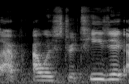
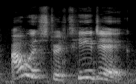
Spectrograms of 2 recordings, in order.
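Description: First: Said in the usual way. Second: "was" stressed, said higher; emphatic repeat. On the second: Shown as a demonstration. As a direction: lean on "was" the second time, pitched up.

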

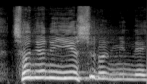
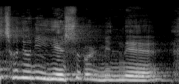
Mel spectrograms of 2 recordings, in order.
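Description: First: Much higher and louder wailing repeat; the demon howling it louder; louder lament. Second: High wailing line rising at the end; the demon bewailing her faith; lament. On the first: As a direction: let the grief burst out on the repeat. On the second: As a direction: moan it in disbelief. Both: Retold or imitated. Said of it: "막 울면서 통곡을 하는데".

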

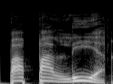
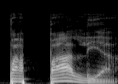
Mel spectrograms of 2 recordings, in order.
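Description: First: "papalia" stressed on li with a hiatus i-a; "papalia" with the weight on li. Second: "papália" stressed on the second syllable pá, slow; slow "papália", lean on pá. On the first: Teacher showing the student's "papalia" stressed on li. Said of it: "colocou o acento aqui no i". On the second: Teacher showing the student's "papália" stressed on pá, slow. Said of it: "ele colocou um acento". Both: Shown as a demonstration.

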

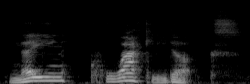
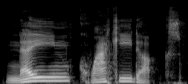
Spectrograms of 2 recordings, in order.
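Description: First: Soft slow read. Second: Said in the usual way. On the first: Acted. Softer slower repeat.

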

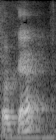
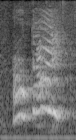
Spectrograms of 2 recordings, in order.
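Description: First: Said in the usual way. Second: Very high, squeaked okay; squeaky catchphrase echo. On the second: Pretend. Host echoing the okay about the description box, squeaky. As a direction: pipe the okay back in a squeal.

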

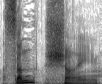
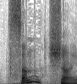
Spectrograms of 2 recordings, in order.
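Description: First: Said in the usual way. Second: Sunshine starting high and dropping down; falling tune. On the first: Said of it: "chính xác như sau". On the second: Shown as a demonstration. Teacher shows students Sunshine with a falling tune. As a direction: let Sunshine fall off at the end. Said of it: "xuống giọng".

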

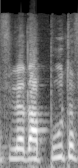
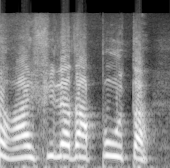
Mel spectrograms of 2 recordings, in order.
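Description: First: Said in the usual way. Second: Loud sudden swear, higher; startled curse. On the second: Real, not acted. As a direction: blurt it out in shock. Jump scare in horror game.

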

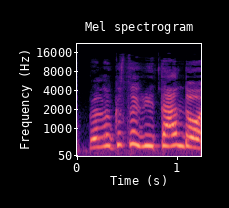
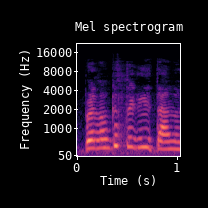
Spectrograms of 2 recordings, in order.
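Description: First: Loud, fast apologetic yell; yelling across the room. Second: Said in the usual way. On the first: Real, not acted. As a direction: shout the apology over the room.

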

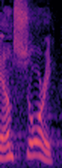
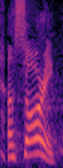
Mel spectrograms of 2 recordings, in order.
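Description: First: Canadian "sorry", first vowel rounded like "sore-y"; accidental Canadian accent. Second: Said in the usual way. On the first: Real, not acted. Pastor apologising to his child, slipping into a Canadian accent. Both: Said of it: "I turn Canadian all of a sudden".

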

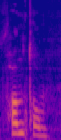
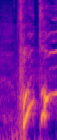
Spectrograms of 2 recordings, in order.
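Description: First: Said in the usual way. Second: Name squealed very high and loud; high-pitched call. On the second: Acted.

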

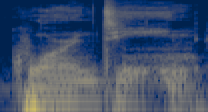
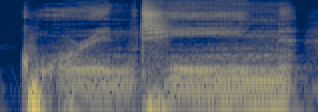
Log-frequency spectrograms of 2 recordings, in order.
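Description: First: Said in the usual way. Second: "Quarantine" drawn out very slowly and pitched lower; slow ominous quarantine. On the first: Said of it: "repeated as contrast". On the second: Shown as a demonstration. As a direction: stretch "Quarantine" slow and low like a doom toll. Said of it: "second drawn-out take".

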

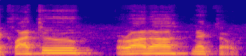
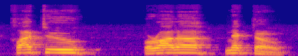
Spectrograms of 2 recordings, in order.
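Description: First: Slow deliberate recital. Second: Said in the usual way. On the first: Shown as a demonstration. Repeating the movie quote.

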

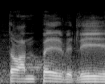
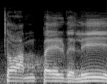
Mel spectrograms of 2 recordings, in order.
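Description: First: ទាន់ពេលវេលា said again in a lower voice as a reminder; lower echo. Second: ទាន់ពេលវេលា with the stress on ពេ and the voice rising at the end; emphatic first take. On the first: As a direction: repeat ទាន់ពេលវេលា a little lower, with a light stress on ពេ and a small rise. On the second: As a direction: press ទាន់ពេលវេលា home as the key phrase, rising. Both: Real, not acted.

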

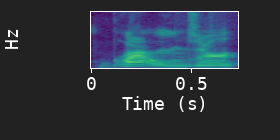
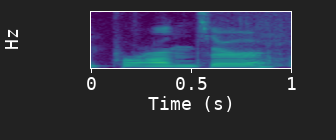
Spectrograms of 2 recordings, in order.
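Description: First: "Brownzer" with the vowel of "brown"; mispronounced bronzer. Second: "bronzer" with a short o, as in "bronze"; standard pronunciation. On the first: Vlogger misreading a makeup label, "Brownzer" said with a "brown" vowel. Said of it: "I almost just said Brownzer". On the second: Vlogger naming the makeup correctly, "bronzer" with the vowel of "bronze". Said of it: "I kinda did say bronzer". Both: Real, not acted.

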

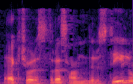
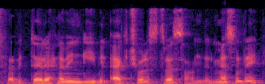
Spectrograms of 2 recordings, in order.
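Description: First: الستيل stressed with a rising tune; stress on steel. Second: الماسونري stressed with a rising tune; stress on masonry. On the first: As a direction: lean on الستيل and lift it at the end. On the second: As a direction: lean on الماسونري and lift it at the end. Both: Shown as a demonstration. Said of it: "teacher contrasts masonry and steel".

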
